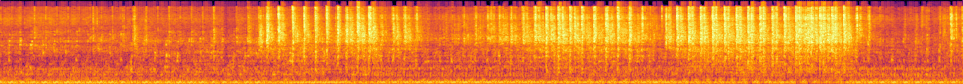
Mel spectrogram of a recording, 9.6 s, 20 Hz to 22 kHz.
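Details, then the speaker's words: El Camino V8 idling, heard at the exhaust: uneven, loping chuff about three times a second, plus rough idle, raw gas smell and poor mileage around 5 MPG; not an exhaust leak or timing, said to be a burned exhaust valve. "That's a burned exhaust valve, guys."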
